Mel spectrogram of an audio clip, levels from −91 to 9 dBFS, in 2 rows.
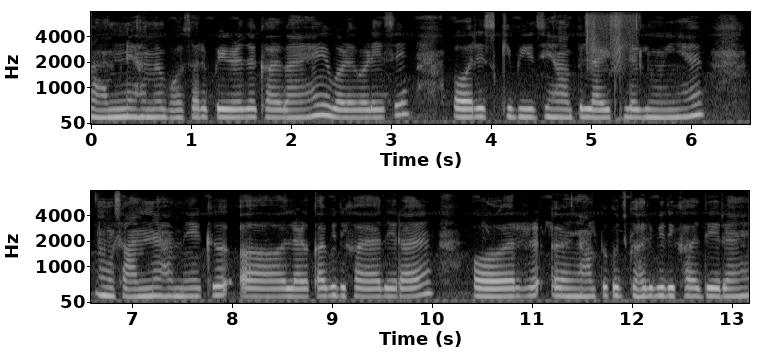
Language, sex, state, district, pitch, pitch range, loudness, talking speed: Hindi, female, Chhattisgarh, Kabirdham, 210 Hz, 205-220 Hz, -28 LUFS, 180 wpm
